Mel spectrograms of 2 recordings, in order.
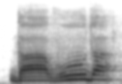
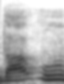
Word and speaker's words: داوود: او تو اوتینا قولو توبو ذوقو داوودا داوودا. یہ غلط تلفظ کے طور پہ ہم دا او بول دیتے ہیں، یہ دا وو ہوگا.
